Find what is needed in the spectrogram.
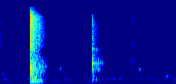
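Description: Two sharp clicks from the computer's input keys or buttons: a louder one about half a second in and a lighter one a little after a second.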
